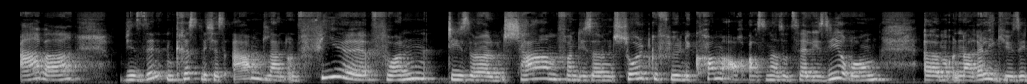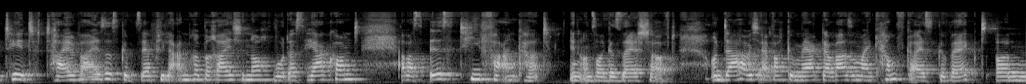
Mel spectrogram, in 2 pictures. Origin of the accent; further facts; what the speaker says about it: Cologne, North Rhine-Westphalia, Germany; also ich komme aus Köln, hatte eine Praxis oder habe immer noch eine hier in Köln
